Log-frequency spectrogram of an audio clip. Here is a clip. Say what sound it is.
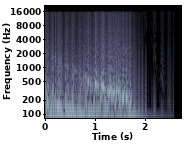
Game (of life) Over!
tone, sinister, death, ambient, rumble, game, retro, effect, atmosphere, weird, drone, terror, died, low, gaming, videogame, creepy, noise, deep, bass, 8bit, sub, ambiance, distortion, scary, spooky, dark, die, horror, distort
